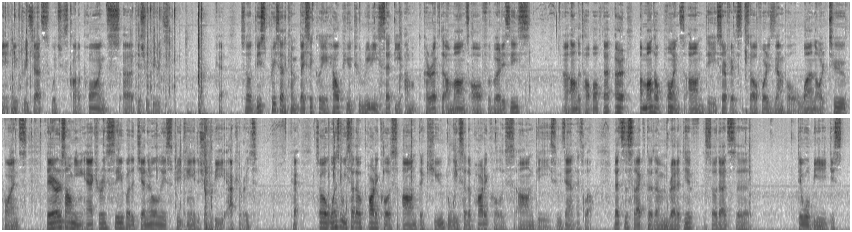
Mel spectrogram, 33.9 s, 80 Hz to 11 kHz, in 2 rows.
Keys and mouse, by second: 6.9 click, 7.6-9.7 alt+shift+drag, 9.7-14.9 ctrl+middle drag, 14.9-20.9 drag, 20.9 0, 25.9 shift+d, 28.5 click, 29.2-31.3 drag, 31.3-33.9 ctrl+middle drag.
